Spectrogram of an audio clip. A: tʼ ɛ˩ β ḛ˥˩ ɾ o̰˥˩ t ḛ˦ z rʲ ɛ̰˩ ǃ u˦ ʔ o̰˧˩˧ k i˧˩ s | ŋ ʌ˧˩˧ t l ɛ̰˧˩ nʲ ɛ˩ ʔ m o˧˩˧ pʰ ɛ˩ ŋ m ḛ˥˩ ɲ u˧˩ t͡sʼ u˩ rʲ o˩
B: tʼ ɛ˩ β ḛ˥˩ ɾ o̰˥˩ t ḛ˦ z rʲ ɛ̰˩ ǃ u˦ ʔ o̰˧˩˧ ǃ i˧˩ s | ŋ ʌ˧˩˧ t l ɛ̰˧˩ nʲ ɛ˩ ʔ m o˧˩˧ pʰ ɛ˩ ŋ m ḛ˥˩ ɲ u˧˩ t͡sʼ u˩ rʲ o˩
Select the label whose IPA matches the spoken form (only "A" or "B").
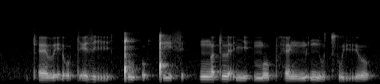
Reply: B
